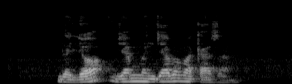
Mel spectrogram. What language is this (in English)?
Catalan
